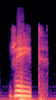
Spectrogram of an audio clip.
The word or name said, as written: wraith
